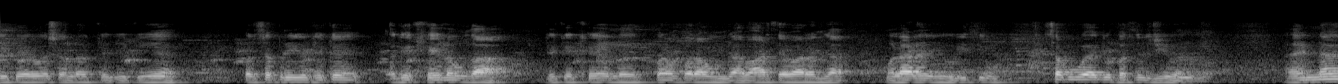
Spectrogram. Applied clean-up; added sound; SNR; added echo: none; none; none; none.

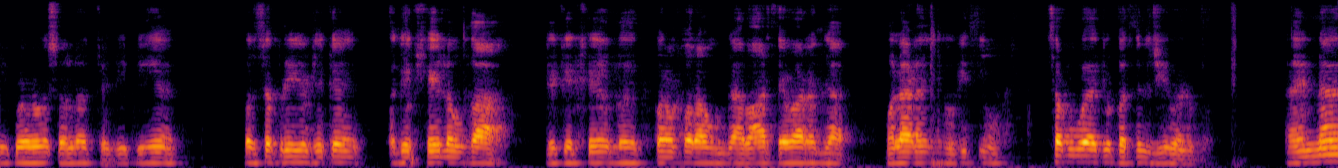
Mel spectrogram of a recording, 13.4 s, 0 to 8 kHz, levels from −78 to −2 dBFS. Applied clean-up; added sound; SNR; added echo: neural mask model DeepFilterNet 3.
